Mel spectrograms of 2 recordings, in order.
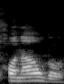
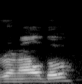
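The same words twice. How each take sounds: First: The name begins with an H sound. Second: The name begins with an R sound. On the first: This is how the name is said in Brazil. "his name here is actually Ronaldo" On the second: This is how the name is known abroad. "you may know the iconic footballer Ronaldo"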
